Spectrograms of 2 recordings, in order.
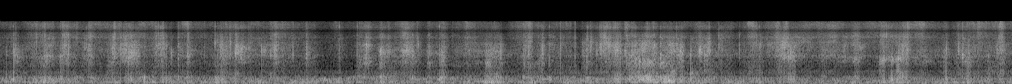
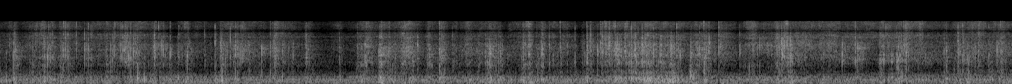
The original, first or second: second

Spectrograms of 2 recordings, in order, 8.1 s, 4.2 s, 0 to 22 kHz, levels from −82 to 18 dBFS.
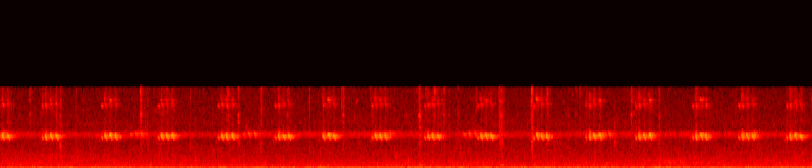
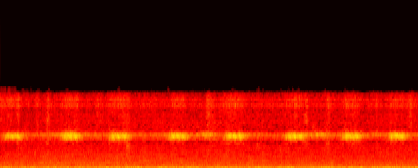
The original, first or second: first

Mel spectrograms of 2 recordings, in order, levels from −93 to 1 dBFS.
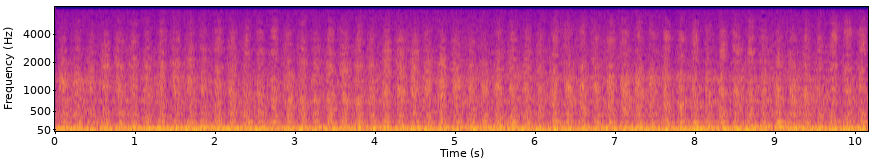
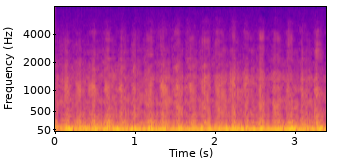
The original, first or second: first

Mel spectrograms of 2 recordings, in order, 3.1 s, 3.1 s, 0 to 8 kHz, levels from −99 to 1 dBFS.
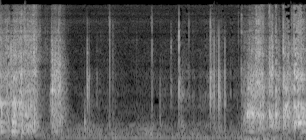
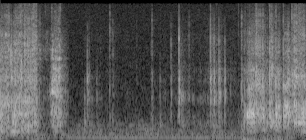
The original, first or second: second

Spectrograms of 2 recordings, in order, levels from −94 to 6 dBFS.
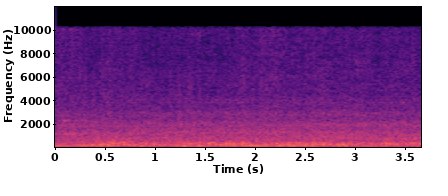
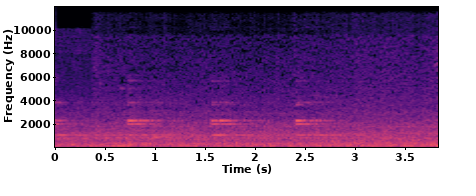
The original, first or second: second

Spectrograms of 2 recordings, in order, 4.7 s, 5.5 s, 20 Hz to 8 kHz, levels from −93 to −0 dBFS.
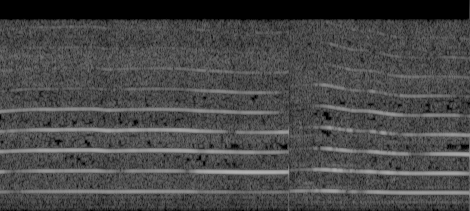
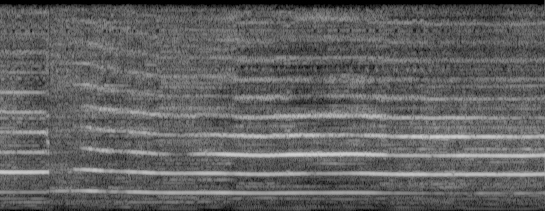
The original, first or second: first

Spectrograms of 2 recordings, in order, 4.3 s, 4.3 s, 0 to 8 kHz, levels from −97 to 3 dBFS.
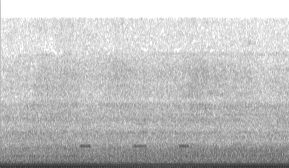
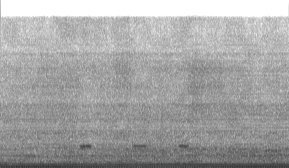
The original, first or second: first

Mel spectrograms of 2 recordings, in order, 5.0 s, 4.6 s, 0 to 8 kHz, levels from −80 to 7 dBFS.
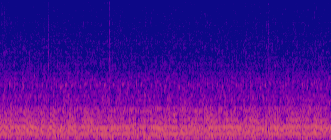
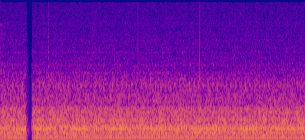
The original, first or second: second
